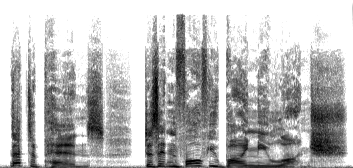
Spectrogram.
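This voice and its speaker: A woman's voice: medium pitch, wildly swooping pitch, slow pace, slight background noise, exaggerated voice. A woman voicing a wry, teasing young fighter in a video game, casual and sardonic. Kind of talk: video game dramatic acting.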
